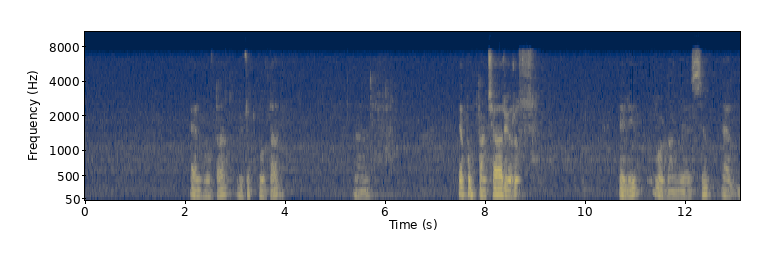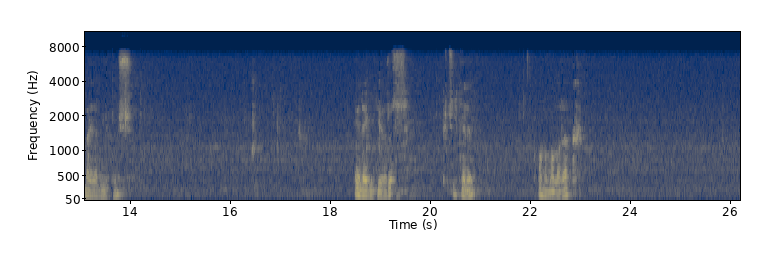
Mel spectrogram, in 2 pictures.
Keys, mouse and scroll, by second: 9.1-11.6 drag, 12.6 scroll up 1, 14.1-26.2 drag.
